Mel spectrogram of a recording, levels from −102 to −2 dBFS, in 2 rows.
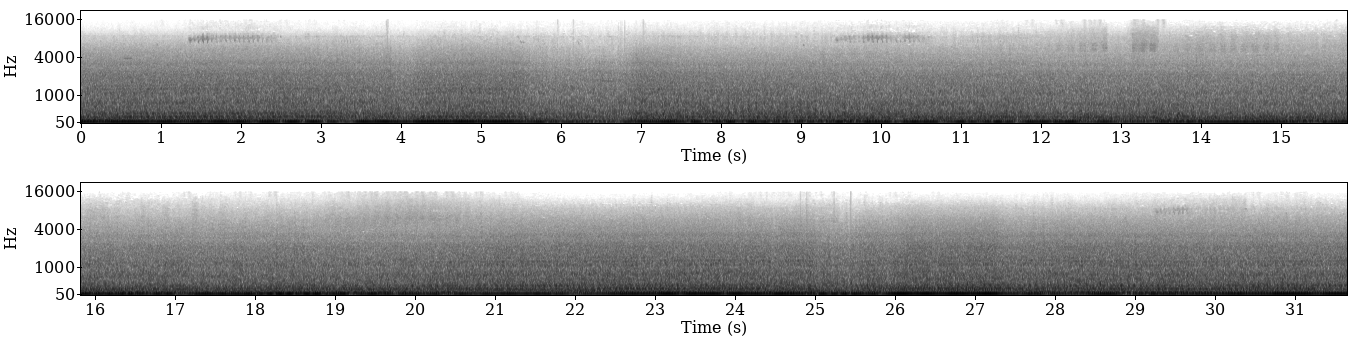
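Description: No technical faults can be heard anywhere in the recording, and the signal holds steady throughout without any disruption to its flow or level.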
